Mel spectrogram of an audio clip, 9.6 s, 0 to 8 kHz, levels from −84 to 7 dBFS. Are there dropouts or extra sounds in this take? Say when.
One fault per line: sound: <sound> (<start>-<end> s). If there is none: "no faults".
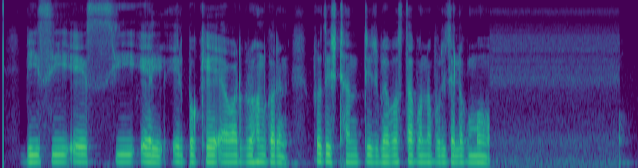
no faults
